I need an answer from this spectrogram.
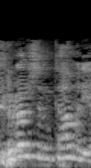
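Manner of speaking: high, loud mock-exasperated repeat; insistent dad. Dad insisting, repeats himself louder.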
